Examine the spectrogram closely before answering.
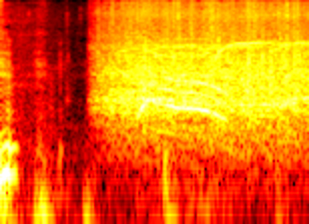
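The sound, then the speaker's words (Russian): Brief talk gives way to a burst of audience applause that starts suddenly and carries on as a dense, even stream of clapping to the end. “Аплодисменты? Да, да.”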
